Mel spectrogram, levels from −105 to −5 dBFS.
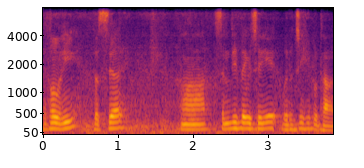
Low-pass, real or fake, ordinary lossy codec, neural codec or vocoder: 7.2 kHz; fake; Opus, 16 kbps; codec, 16 kHz, 1 kbps, FunCodec, trained on LibriTTS, 50 frames a second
